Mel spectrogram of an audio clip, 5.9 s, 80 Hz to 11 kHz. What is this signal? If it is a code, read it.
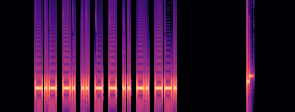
Morse code, heard as a keyed tone, about 26 wpm, 700 Hz. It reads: KNITTING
